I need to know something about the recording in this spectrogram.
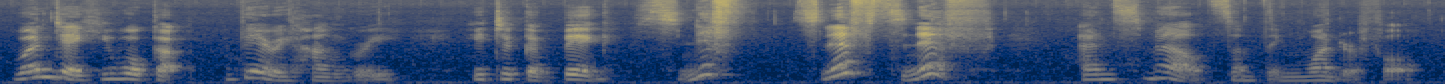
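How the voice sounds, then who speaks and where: A woman teacher reading a picture book aloud to young children with expressive storytelling and dramatic pauses. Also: medium pitch, slight background noise, low-quality recording. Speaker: kindergarten teacher.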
